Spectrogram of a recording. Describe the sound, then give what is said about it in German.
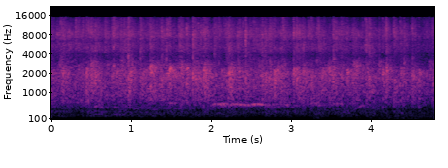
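Steady audience applause for an opening text at a football-themed live event: a dense wash of many hands clapping at an even, fairly loud level for several seconds, with a faint murmur of voices mixed in. “Und bitte, das war der Applaus für diesen Anfangstext”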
